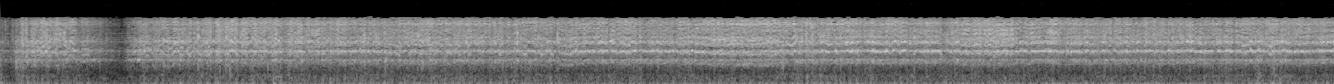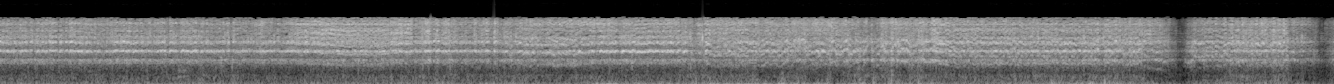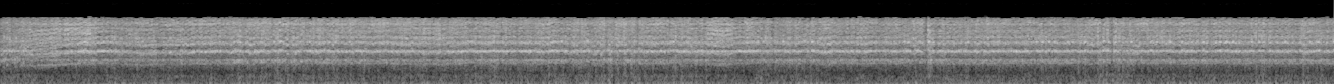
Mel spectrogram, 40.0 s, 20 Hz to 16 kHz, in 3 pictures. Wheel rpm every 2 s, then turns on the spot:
100, 210, 220, 220, 230, 230, 240, 240, 230, 220, 200, 200, 150, 140, 220, 230, 230, 230, 240, 230.
none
